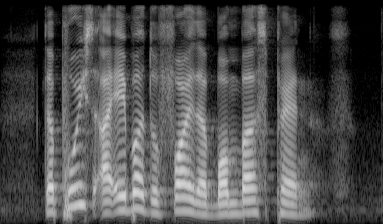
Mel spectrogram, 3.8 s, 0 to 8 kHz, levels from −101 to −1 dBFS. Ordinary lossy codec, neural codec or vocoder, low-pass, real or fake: none; none; 7.2 kHz; real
